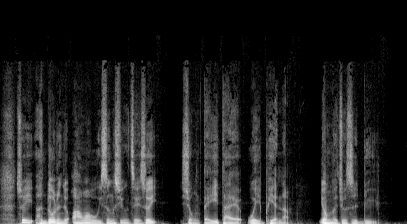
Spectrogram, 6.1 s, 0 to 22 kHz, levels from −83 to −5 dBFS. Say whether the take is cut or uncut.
uncut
